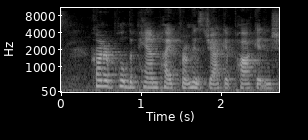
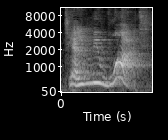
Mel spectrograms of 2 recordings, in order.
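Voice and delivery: put-on high, loud squeal of a little boy; hammed-up excited kid; wide-eyed astonishment; 11 semitones higher, 11 dB louder, much slower than usual. A narrator's reading. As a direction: burst out with eager curiosity. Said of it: "Emmerich's eyes grew and his mouth fell open".

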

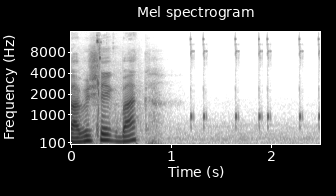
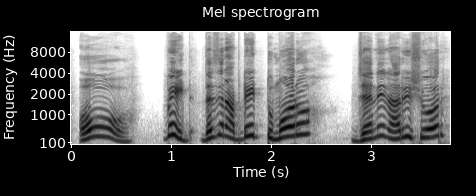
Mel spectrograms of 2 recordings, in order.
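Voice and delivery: surprised; 6 semitones higher, 4 dB louder than usual. Real, not acted. Surprised at news of update.

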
